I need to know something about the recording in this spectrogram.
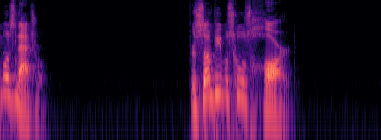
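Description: A man speaks close into a microphone in short bursts.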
